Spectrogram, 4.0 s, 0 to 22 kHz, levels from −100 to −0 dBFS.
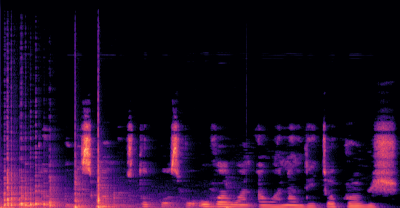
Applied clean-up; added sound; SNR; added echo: classical method log-MMSE.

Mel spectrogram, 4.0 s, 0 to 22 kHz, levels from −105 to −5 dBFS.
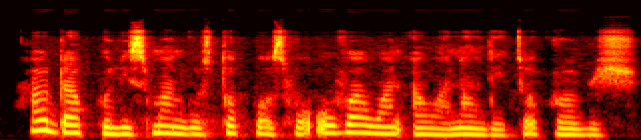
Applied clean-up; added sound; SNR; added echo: none; none; none; none.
